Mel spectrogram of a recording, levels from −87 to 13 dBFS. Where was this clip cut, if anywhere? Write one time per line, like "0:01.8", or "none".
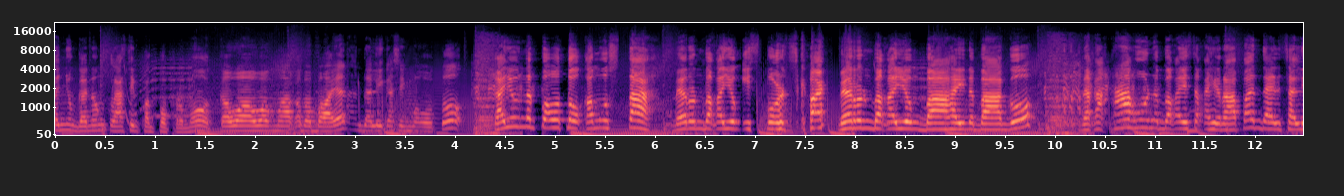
0:01.6
0:04.2
0:09.8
